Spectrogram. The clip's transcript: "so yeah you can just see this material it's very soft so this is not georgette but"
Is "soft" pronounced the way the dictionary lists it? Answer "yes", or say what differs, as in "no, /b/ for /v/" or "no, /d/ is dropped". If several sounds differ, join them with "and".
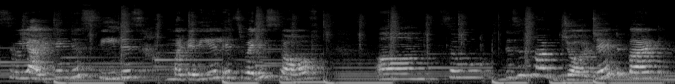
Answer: yes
